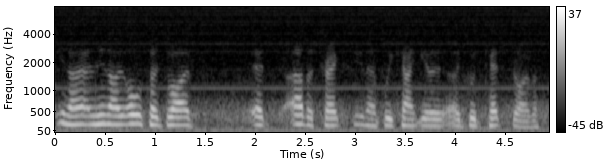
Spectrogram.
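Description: A middle-aged man with a New Zealand accent, a horse trainer speaking in an outdoor trackside interview, plain-spoken with many pauses and fillers. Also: sits high, little pitch movement, dark tone, a little hiss or hum, rough recording. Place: outdoor fairground racetrack.

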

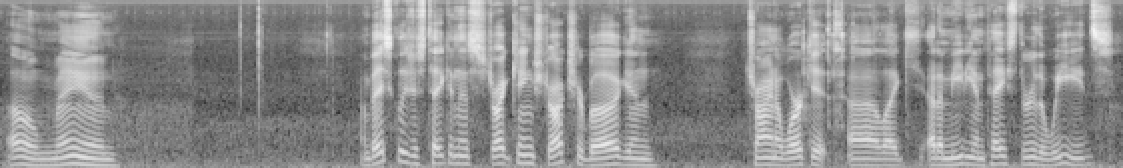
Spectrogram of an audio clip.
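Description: A young man from South Carolina giving casual, chatty commentary to his viewers while fishing from a kayak on a lake. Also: medium pitch. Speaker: fishing vlogger. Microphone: head-mounted action camera. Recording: faint outdoor noise from an action camera.

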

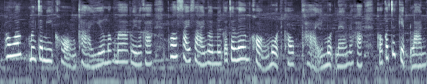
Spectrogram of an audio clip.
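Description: Travel vlogger, woman, bright high voice with bouncy intonation, polite and chatty, faint music underneath. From Ratchaburi, Thailand. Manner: polite, friendly, often addresses viewers directly. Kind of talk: travel vlog narration to viewers.

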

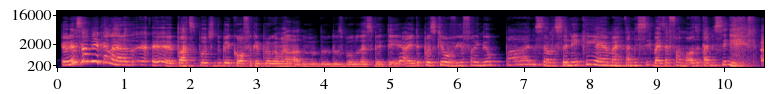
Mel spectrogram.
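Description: A man's voice: high-pitched, lively intonation, fairly quick, gravelly, few pauses. A man chatting effusively to his viewers as host, giggling and exclaiming often. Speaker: vlogger host. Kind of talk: casual chat to viewers. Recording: roomy echo.

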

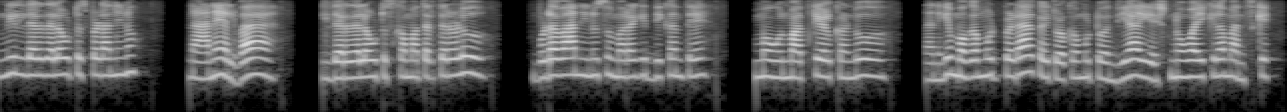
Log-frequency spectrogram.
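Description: A sarcastic old grandmother grumbles and takes offence in a rural Kannada village dialect, as a woman voices her for a cartoon. Her voice sits high and her complaints tumble out fast. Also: little pitch movement, a bit bright. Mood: aggrieved. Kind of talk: cartoon voice acting.

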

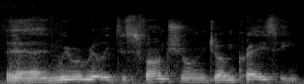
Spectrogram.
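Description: A man's voice: fairly low pitch, steady tone, moderate pace, dark tone, a little hiss or hum, poor audio. A man reflecting thoughtfully in a documentary interview, with some hesitation.

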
